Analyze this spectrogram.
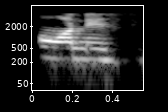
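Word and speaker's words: honest: एन ऑनेस्ट बॉय, ही इज एन ऑनेस्ट बॉय। अब हम यहाँ क्या लगाते हैं बच्चों? एन ऑनेस्ट। यहाँ पे एच क्या है आपका? साइलेंट। साउंड किसका आ रहा है आपका? Vowel sound.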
